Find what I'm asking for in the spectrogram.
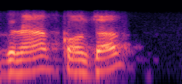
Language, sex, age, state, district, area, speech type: Urdu, male, 60+, Uttar Pradesh, Rampur, urban, conversation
